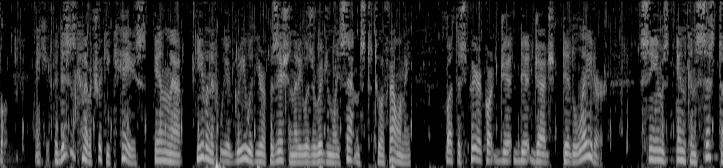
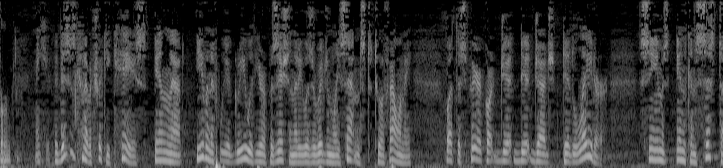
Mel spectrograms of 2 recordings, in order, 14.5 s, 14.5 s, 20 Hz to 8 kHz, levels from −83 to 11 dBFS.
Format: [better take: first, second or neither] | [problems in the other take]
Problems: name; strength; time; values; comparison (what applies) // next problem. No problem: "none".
second | noise reduction (classical method spectral subtraction)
